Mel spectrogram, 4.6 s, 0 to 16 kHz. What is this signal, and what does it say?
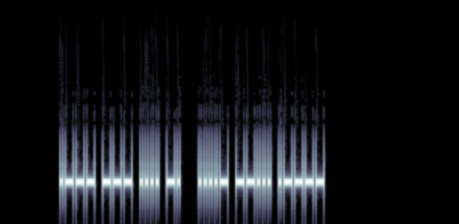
Morse code, heard as a keyed tone, about 44 wpm, 700 Hz. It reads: JOHN 471
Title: CWT Exchange 45wpm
